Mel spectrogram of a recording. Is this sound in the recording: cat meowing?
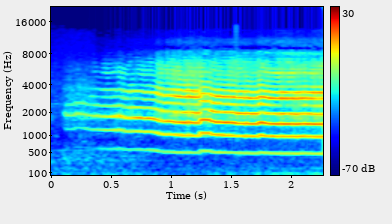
yes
